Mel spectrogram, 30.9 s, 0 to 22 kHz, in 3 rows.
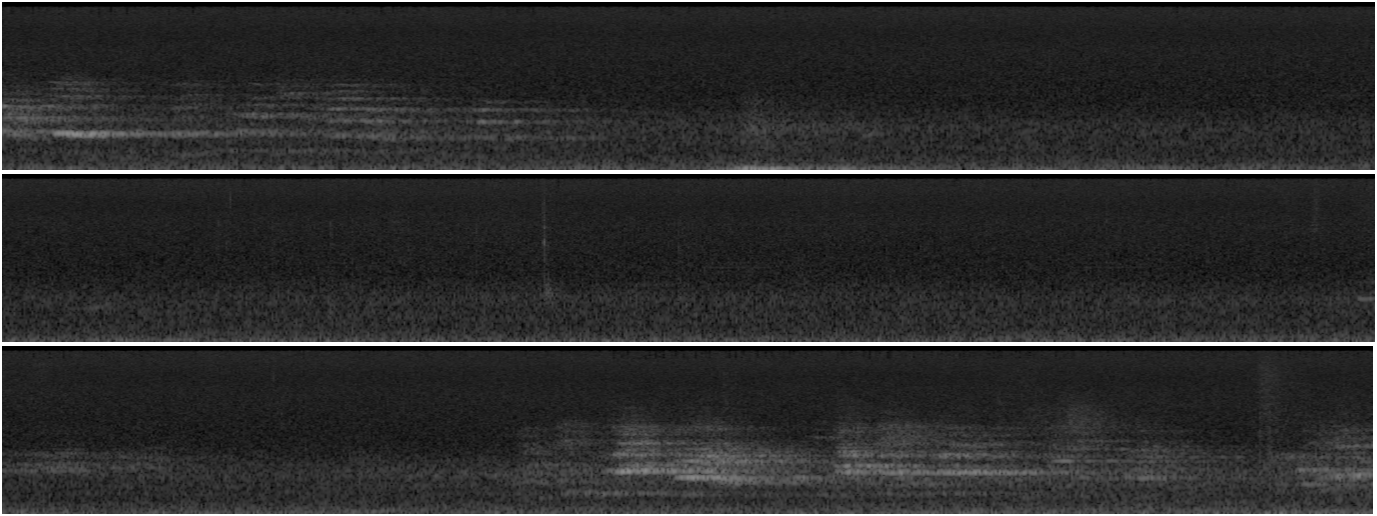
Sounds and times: shouting 24.4 - 30.8

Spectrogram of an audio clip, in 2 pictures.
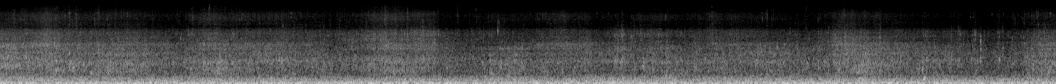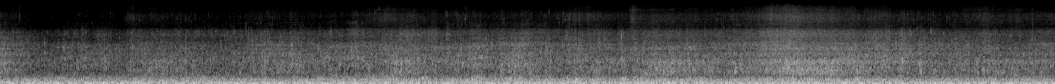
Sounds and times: Waves 0.0 - 21.1

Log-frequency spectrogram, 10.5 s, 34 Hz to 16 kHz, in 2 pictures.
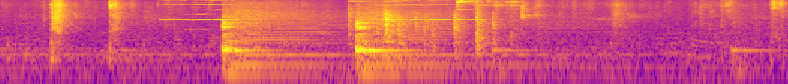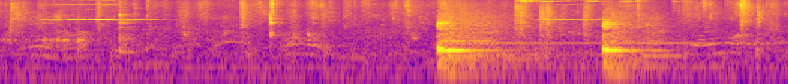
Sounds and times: ringing a bell 8.7 - 9.7

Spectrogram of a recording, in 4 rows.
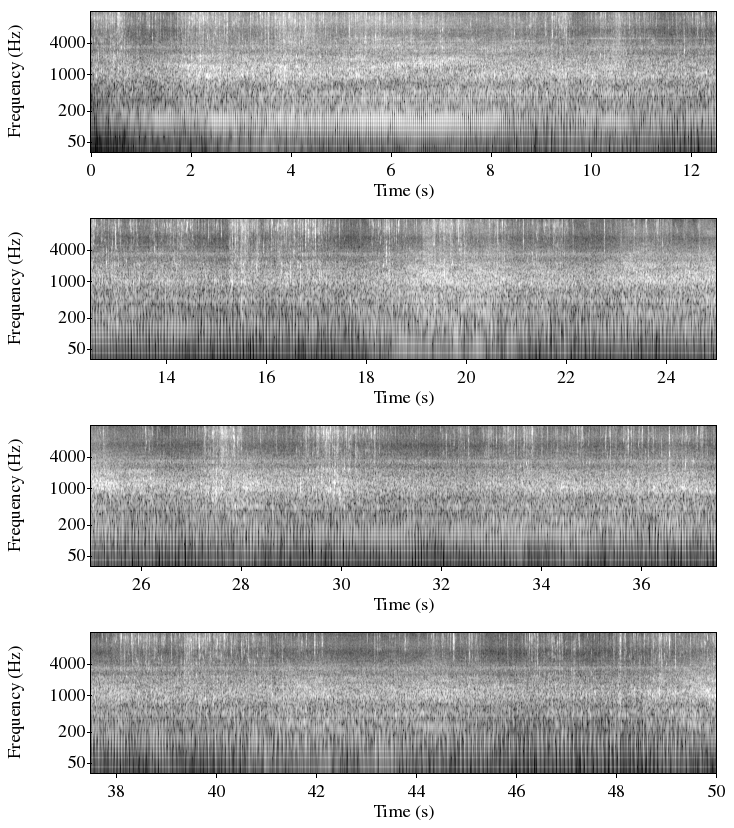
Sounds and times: Irrigation waterway 0.0 - 50.0
Traffic Sound 0.2 - 50.0

